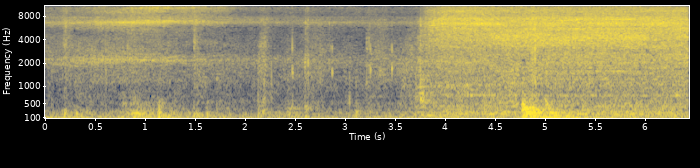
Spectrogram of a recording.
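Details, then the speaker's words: Marvel Series 8 Mark III bandsaw after a full rebuild with new bearings, clutch pads, computer, belts and wiring: a quiet hum, then a steady air hiss as the pneumatic brake releases for tilting, which is normal. "So you hit the button and it automatically undoes the brake and then starts moving it. And you can hear the air hissing in the back. That's the brake being released."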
